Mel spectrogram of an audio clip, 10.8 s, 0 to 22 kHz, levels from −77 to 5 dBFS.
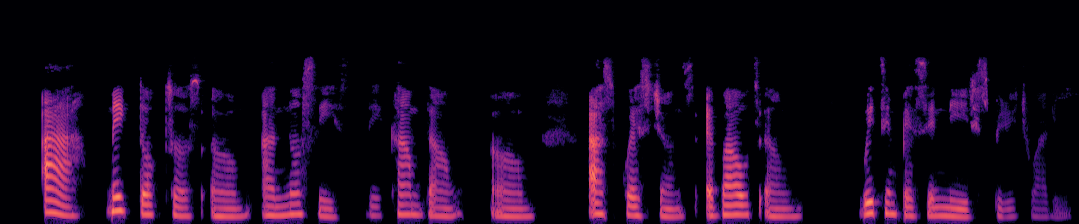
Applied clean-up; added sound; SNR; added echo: none; none; none; none.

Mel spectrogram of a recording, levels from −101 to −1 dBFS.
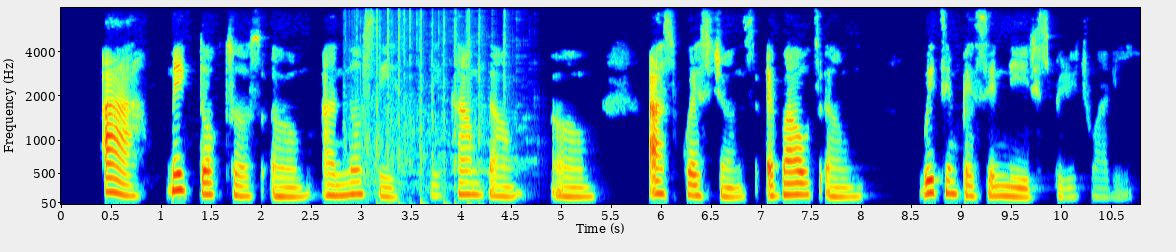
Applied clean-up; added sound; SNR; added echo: classical method log-MMSE.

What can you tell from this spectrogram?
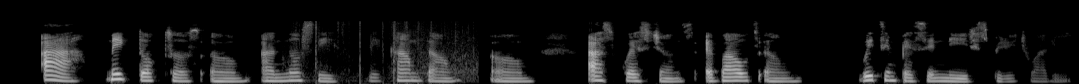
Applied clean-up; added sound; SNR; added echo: neural separator model SepFormer DNS4.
